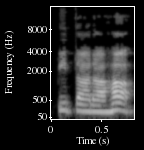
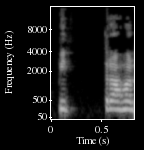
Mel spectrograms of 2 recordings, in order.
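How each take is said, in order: First: A full vowel sounds between the t and r. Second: The t and r run together without a vowel. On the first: The speaker calls it right. "ওটা পুরোটা উচ্চারণ করতে হবে" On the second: The speaker calls it wrong. "পিত্রাহ নয়"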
